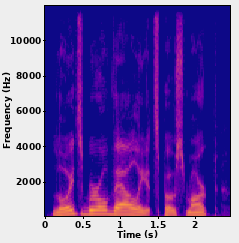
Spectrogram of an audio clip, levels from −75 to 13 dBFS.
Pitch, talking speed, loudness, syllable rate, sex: 175 Hz, 95 wpm, -15 LUFS, 4.1 syllables/s, female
